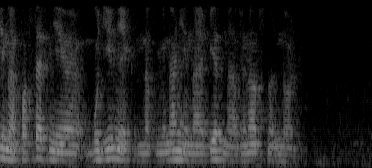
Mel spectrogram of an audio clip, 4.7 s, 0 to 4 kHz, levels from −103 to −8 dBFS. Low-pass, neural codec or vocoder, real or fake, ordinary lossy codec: 3.6 kHz; none; real; Opus, 32 kbps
